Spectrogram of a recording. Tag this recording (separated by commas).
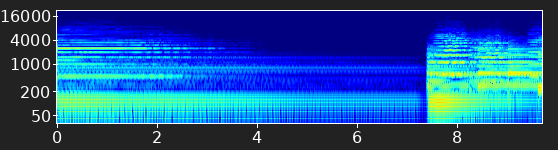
fiddle, Music, Musical instrument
